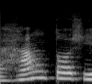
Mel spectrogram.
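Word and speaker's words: 半年: Dia kalau pasangannya Hang dibacanya Toshi tahunnya itu Hang Toshi.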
